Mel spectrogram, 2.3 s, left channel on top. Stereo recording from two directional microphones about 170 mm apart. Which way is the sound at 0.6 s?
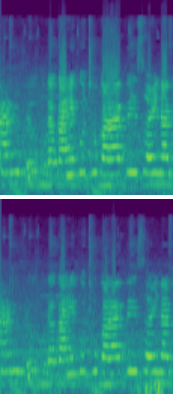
25° left (ahead or behind).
